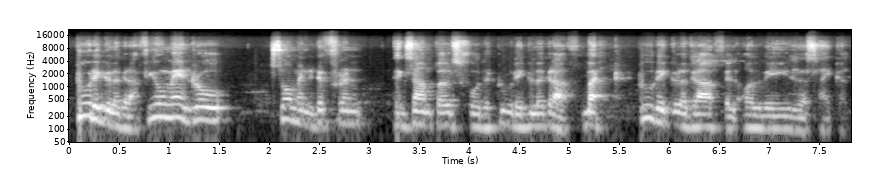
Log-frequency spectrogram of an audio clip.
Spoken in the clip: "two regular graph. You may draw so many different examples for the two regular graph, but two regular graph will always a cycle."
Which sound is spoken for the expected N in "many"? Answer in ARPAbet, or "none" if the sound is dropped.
N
